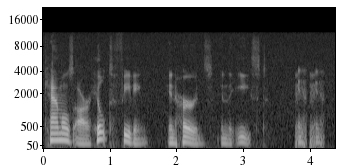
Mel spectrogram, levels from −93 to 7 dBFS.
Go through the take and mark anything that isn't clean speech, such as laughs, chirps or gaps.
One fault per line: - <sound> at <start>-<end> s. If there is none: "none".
- laugh at 3.8-4.2 s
